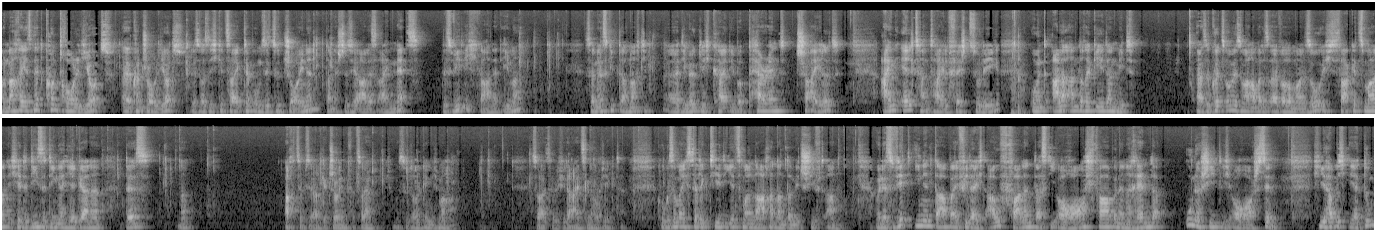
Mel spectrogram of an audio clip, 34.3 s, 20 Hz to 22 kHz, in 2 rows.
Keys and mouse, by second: 2.1 ctrl+j, 4.0 Tab, 6.1 Tab, 6.8 ctrl+z, 15.8 middle click, 18.0 click, 18.4 click, 18.8 shift+click, 19.3 click, 19.7 click, 21.4 ctrl+z, 26.3 shift+click, 26.8 shift+click.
